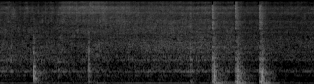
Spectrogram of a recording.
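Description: Spoon stirring onion, black pepper and brown sugar sizzling in a hot pan; a steady close frying hiss with several sharp scraping strokes, clustered toward the end.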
